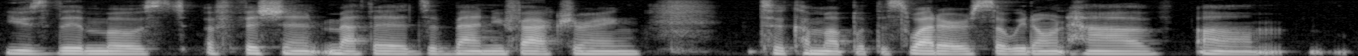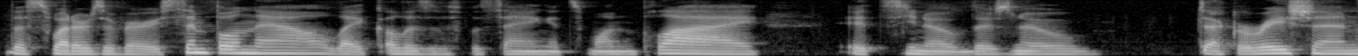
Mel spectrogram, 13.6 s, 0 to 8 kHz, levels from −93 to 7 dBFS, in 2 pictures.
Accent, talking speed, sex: American, 165 wpm, female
